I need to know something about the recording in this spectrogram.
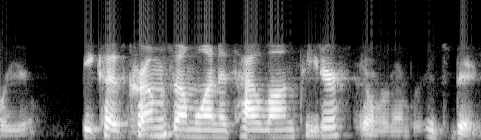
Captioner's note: voiceover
